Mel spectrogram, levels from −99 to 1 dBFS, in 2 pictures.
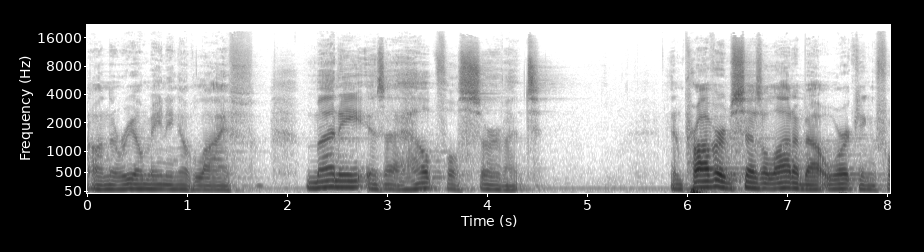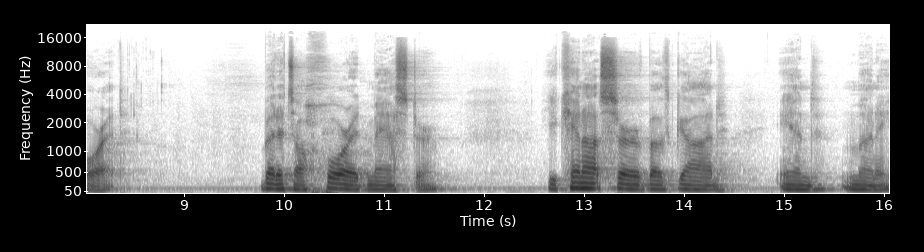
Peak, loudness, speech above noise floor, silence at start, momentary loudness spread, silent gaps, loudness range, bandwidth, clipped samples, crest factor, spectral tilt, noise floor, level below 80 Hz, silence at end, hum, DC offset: -6 dBFS; -26 LUFS; 35 dB; 0 s; 14 LU; none; 5 LU; 15.5 kHz; under 0.1%; 22 dB; -6.5 dB/octave; -60 dBFS; -42 dBFS; 0 s; none; under 0.1%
